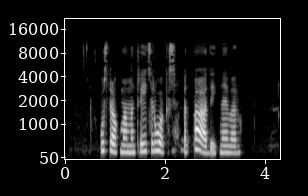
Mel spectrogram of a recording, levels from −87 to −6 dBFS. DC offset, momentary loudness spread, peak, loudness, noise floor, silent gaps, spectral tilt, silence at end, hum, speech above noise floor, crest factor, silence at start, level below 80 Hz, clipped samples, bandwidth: under 0.1%; 14 LU; -4 dBFS; -22 LUFS; -71 dBFS; none; -5.5 dB/octave; 0.8 s; none; 50 dB; 20 dB; 0.7 s; -76 dBFS; under 0.1%; 11.5 kHz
